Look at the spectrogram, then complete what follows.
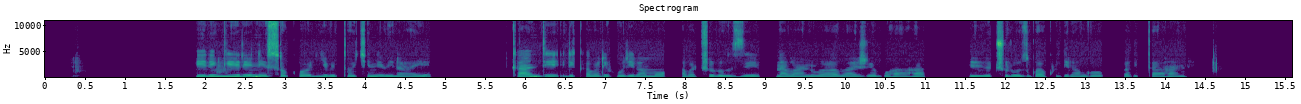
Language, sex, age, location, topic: Kinyarwanda, female, 18-24, Huye, finance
